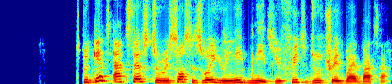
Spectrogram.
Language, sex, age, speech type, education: Nigerian Pidgin, female, 30-45, spontaneous, tertiary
